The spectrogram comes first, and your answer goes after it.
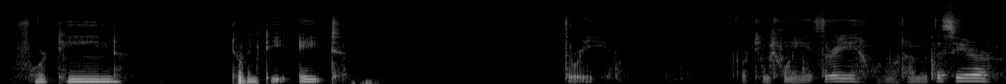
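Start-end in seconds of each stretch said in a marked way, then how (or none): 0.1-5.9 quiet, soft whisper close to the ear. Whispering numbers in each ear for a hearing check: whispering. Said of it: "I'm just gonna whisper a few words".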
